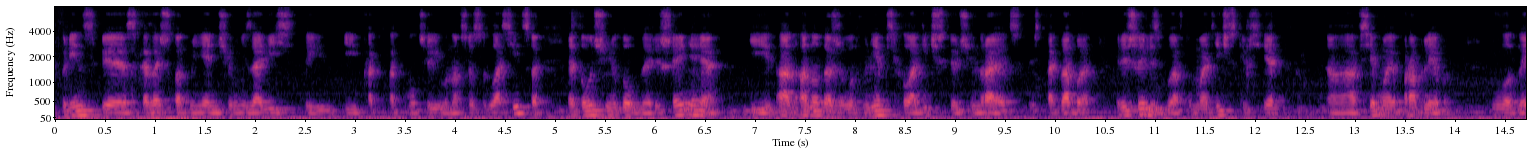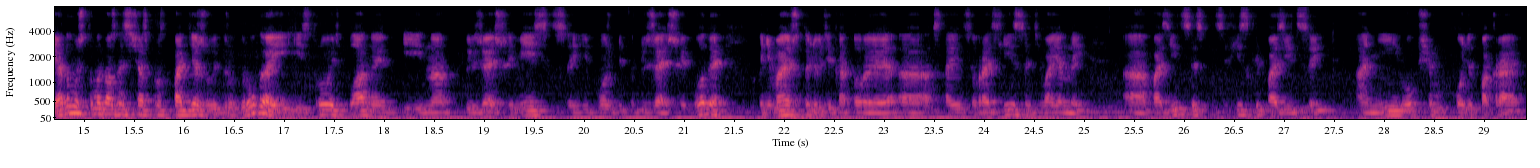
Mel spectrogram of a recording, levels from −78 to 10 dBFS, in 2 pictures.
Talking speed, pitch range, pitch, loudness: 170 wpm, 90-120 Hz, 100 Hz, -31 LUFS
